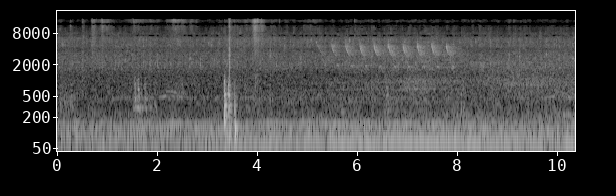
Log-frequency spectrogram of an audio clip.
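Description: Quiet outdoor background with a low steady rumble. A single sharp knock about three seconds in is the loudest sound, and from about five seconds in a bird calls a quick run of about ten down-slurred notes.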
